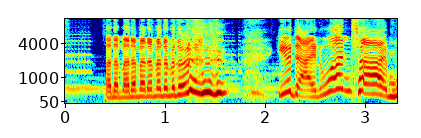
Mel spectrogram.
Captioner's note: laughs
